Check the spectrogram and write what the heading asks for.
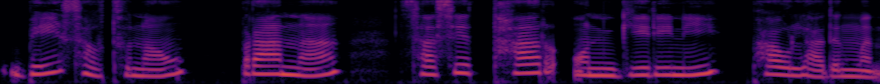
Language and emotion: Bodo, neutral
